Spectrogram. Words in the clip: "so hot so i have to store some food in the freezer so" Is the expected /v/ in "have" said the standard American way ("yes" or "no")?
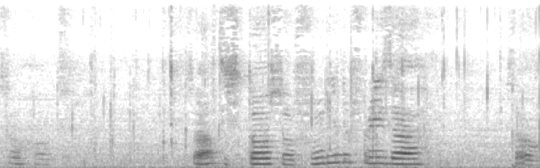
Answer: no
